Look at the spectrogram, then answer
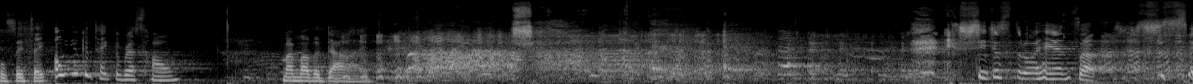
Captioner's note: crowd laughs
